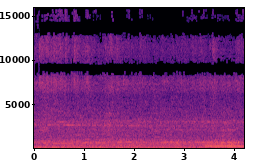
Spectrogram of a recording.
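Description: A Bangkok BTS Skytrain carriage running along the elevated line, heard from inside the car as a steady rumble of wheels and motors. A short steady hum joins near the end.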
